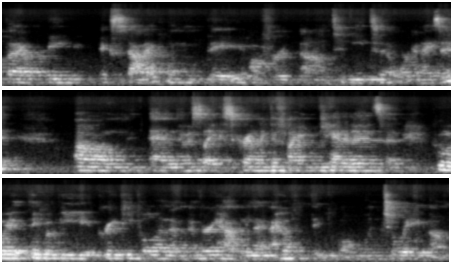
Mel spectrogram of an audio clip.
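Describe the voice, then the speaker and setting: A woman's voice: on the low side, level tone, moderate pace. A young woman around twenty, moderating a panel in a small room, friendly with many ums. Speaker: conference coordinator and moderator. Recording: echoey room from far off with noise.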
